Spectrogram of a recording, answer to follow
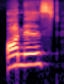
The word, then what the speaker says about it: honest: starting with h but the sound which is coming is of a vowel h is silent here so we will write an here r is pronounced as our and honest is pronounced as honest with a vowel sound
